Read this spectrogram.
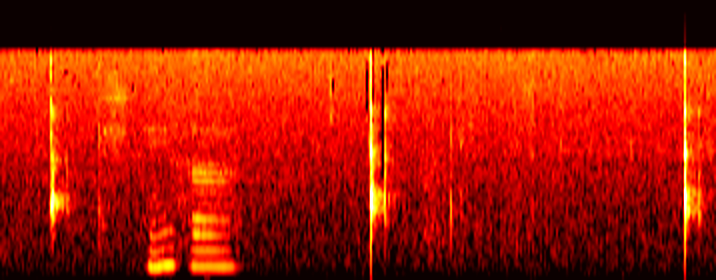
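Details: A girl's hiccups recorded by her father: three sharp, sudden hiccup clicks about three seconds apart with a brief hum between, in a quiet room; hiccups.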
